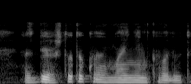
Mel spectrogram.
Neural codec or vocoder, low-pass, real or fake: codec, 44.1 kHz, 2.6 kbps, SNAC; 7.2 kHz; fake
